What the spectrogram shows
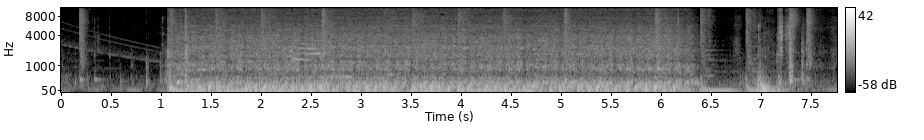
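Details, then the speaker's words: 2011 Nissan Teana just fitted with replacement engine (old one needed camshaft), start attempt; starter churns steadily about five seconds, never catches; crank no start, traced to a connector left unplugged. "Okay. Yes, I'm gonna miss this here plug. I don't know how I'm gonna miss this here plug, man. I'm gonna miss this here plug."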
